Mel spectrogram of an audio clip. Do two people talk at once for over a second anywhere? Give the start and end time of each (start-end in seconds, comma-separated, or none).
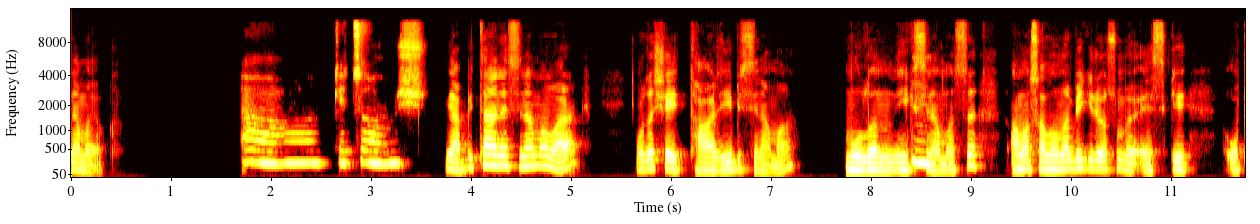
none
